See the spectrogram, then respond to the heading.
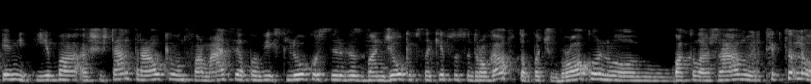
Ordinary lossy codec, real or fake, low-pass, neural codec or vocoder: AAC, 32 kbps; fake; 5.4 kHz; codec, 16 kHz, 4.8 kbps, FACodec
